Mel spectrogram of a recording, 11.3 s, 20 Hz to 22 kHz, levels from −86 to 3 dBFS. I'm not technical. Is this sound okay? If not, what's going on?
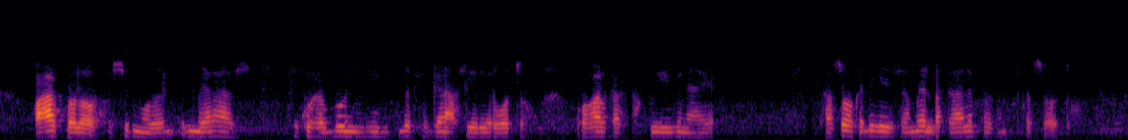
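No. The speech went through an AMR narrowband mobile codec, the compression used on older phone networks. It keeps only a narrow slice of the sound, roughly 250 Hz to 3.4 kHz, and rebuilds the voice from a simple model, so it sounds muffled, thin and a little buzzy and synthetic throughout.

There are also lost AMR speech frames. Radio errors spoiled small chunks of data, so the phone filled the gaps by stretching out the last good sound while fading it. You hear brief dips or warbles at 0.92–0.99, 4.54–4.60, 8.06–8.11 and 9.90–10.01 seconds. The longest drop-out, at 6.18–6.35 seconds, drags out and fades before the voice returns.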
